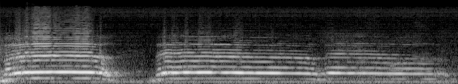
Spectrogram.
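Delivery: long, high drawn-out boo; imitated booing. Comic retelling a girl heckling his set, drawn-out booing. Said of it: "starts booing me for no reason".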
